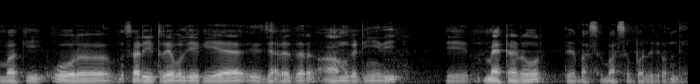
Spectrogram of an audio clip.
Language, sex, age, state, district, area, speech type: Dogri, male, 45-60, Jammu and Kashmir, Udhampur, urban, spontaneous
